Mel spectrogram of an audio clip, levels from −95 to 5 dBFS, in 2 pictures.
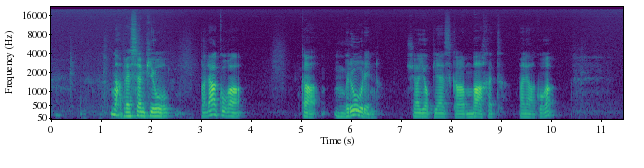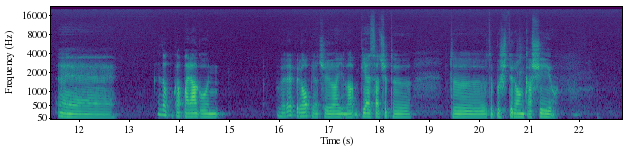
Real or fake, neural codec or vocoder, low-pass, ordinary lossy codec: real; none; none; none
